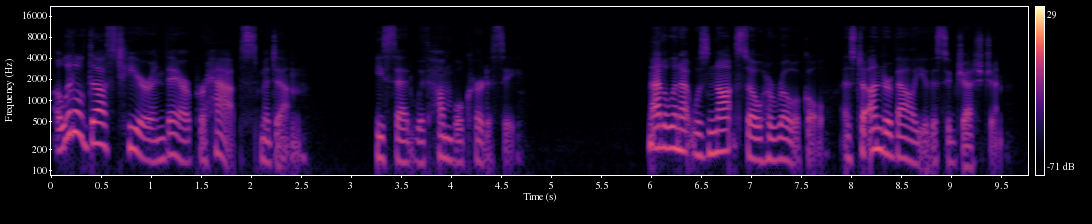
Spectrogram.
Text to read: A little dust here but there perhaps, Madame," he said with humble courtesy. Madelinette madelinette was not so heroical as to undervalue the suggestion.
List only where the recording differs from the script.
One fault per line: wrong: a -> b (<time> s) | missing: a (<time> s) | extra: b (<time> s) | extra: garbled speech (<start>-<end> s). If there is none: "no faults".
wrong: but -> and (1.0 s)
missing: madelinette (6.4 s)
